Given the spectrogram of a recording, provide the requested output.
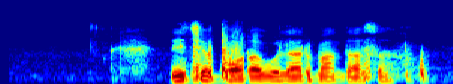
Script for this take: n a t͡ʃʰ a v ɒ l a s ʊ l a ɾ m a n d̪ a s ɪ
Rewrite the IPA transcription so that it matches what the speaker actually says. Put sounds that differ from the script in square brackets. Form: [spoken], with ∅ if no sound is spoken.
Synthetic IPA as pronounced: n [e] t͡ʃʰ a [b] ɒ [ɾ] a [∅] ʊ l a ɾ m a n d̪ a s ɪ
